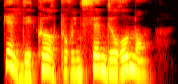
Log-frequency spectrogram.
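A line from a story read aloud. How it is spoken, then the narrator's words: Captain murmuring. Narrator (French): murmura le capitaine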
